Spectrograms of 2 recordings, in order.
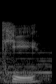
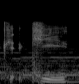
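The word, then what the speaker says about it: quay: flood walls quit it's it's pronounced key I also have to stop myself it's key we have one of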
